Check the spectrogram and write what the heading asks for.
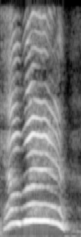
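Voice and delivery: put-on very high, loud girlish shriek; screaming little girl. Parrot screaming for help, in a little girl's shrill scream. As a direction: scream for help like a small child. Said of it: "screaming, like, in a little girl's voice".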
